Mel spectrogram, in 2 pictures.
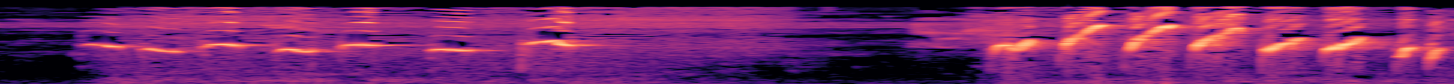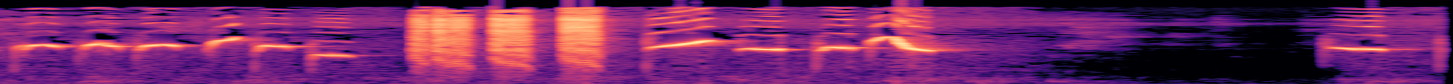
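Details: Greater green leafbird pouring out its full repertoire as a lure for other birds: sequences of whistled, slurred and chirping notes with a harsh buzzy rattle near the middle, separated by brief silences.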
